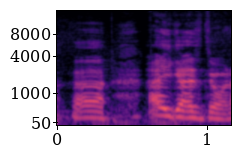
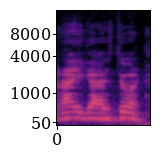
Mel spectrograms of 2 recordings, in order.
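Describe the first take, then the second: First: Chuckling through the greeting, slowed down; laughing. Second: Said in the usual way. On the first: Real, not acted. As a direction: let a laugh carry the words, slowly. Repeated greeting, first one laughing.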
